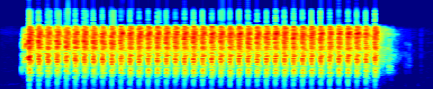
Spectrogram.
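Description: Anstoy Glock-style electric gel blaster firing one continuous full-auto burst of about three and a half seconds: a rapid, even string of sharp shots, roughly a dozen a second, over the run of its motor and gearbox.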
